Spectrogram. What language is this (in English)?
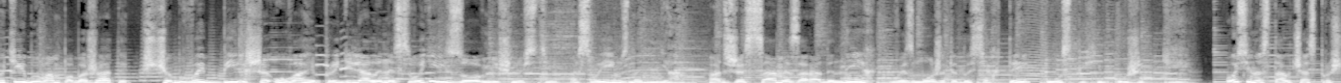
Ukrainian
